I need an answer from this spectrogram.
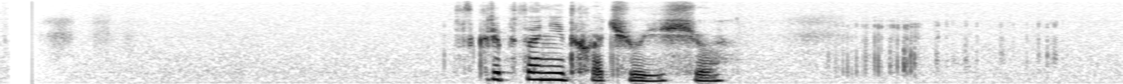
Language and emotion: Russian, sad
